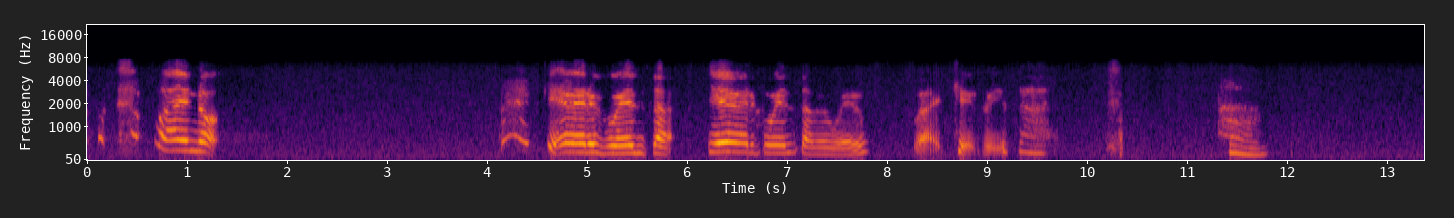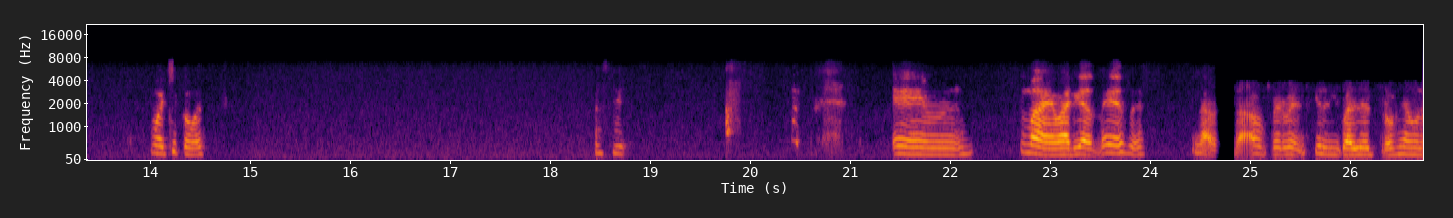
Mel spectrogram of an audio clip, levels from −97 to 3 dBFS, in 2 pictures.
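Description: Speech, carried over a wideband phone link with light codec coloring. At 6.7 s a very faint copy of the voice returns about 374 ms late, likely an echo leak from a loudspeaker phone's echo canceller. At 24.65 s the voice dies and stays silent for 200 ms until 24.85 s. That handover gap means the call switched networks and speech was lost. From 24.85 s to the end, everything above 4 kHz is gone. This fallback to narrowband leaves the voice duller and rougher, which fits a drop from HD Voice to an older GSM codec.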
